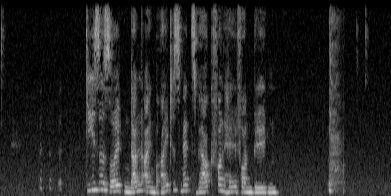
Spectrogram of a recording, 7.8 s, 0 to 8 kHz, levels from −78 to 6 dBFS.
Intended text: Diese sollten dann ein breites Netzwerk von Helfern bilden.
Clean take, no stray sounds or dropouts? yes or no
no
